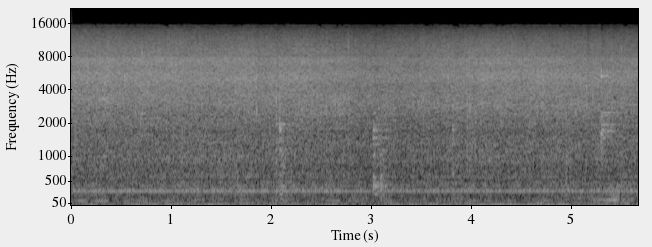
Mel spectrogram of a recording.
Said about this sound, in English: Cooking mac cheese. Trying to work out this induction cooker.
